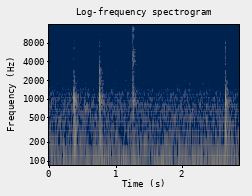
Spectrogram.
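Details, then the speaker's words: Sonoff smart Wi-Fi on/off switch relay, switched manually with its on-board button, driving an LED panel; a few crisp single clicks in a quiet room, one per press, evenly sharp; relay switching cleanly, normal. "again you can actually hear the relay clicking as well when I'm doing this and you can see the LED panel turning on and off in the background"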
